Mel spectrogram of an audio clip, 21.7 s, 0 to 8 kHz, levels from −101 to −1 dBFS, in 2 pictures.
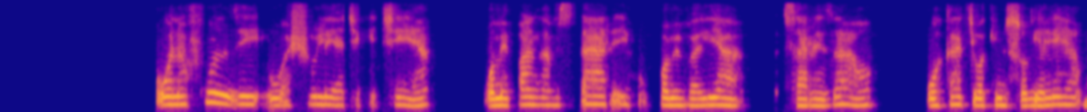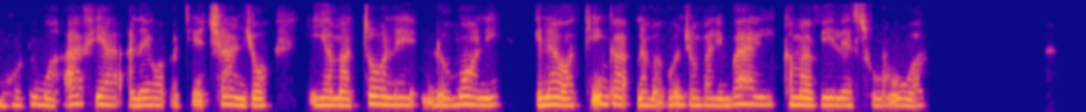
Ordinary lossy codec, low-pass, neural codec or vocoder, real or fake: AAC, 48 kbps; 7.2 kHz; codec, 24 kHz, 6 kbps, HILCodec; fake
